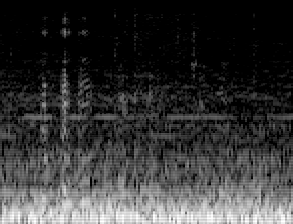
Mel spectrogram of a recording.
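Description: Inside an airplane cabin during a flight, a steady loud engine drone fills the background while voices talk over it.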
